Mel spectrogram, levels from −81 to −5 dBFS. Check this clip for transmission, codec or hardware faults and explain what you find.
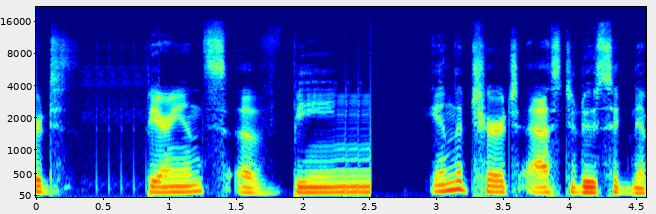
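Two hard-edged stutters occur, at 0.46–0.84 s and at 2.32–2.51 s just before "in the". In each, a 93 ms slice of speech repeats, four and then two extra times. This is a repeated buffer: new audio arrived late, so the device replayed its last block. The repeat length fits a 4096-sample buffer. Roughly 0.4 s and 0.2 s of speech are lost.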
